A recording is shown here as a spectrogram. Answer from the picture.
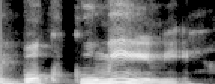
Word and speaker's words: Boccumini: for the first time it's actually book GU Mimi well cool mean cuz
